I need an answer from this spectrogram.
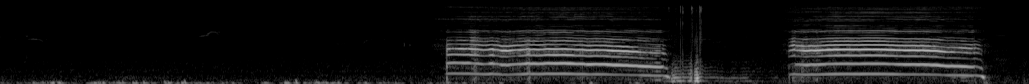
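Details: Wolves called in to close range at a high mountain lake: two sustained, even-pitched howls of about two seconds each, separated by a short rough burst, each tailing off downward; quiet outdoor rustling before them.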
